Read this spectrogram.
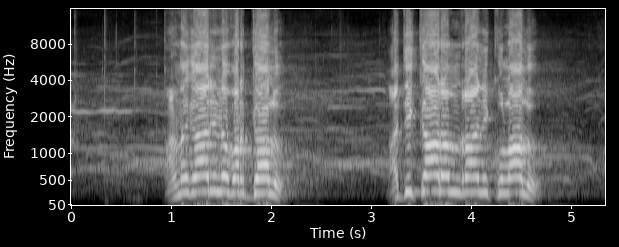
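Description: A man speaks forcefully into a microphone, heard through loudspeakers outdoors.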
